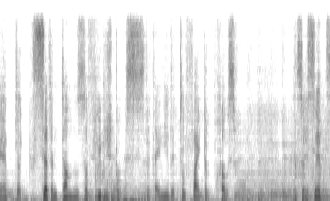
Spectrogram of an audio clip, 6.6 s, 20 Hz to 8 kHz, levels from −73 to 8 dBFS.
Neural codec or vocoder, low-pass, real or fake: codec, 24 kHz, 1 kbps, SNAC; 7.2 kHz; fake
